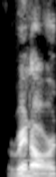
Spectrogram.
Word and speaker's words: Renard: Renard with the accent on the ren.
